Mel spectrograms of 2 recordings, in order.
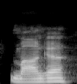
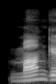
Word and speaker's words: manga: you all say it manga how do you say it Ned manga is closer to correct manga is the colloquial u.s. term I say Mughal but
